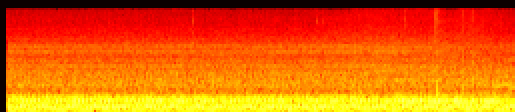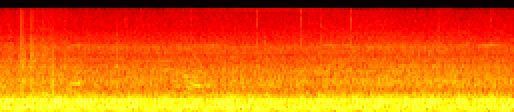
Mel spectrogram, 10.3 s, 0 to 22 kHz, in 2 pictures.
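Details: Mazdaspeed 3 idling with heat and A/C off: low, uneven rumble with a brief heavier surge; rough idle, not every time, after fuel system flush and new spark plugs following diesel contamination of 93-octane fuel.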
